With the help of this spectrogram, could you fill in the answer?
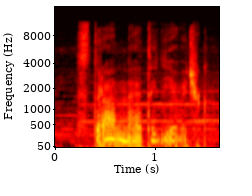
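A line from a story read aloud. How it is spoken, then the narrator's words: Pensive sad whisper. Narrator (Russian): задумчиво прошептал печальный незнакомец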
